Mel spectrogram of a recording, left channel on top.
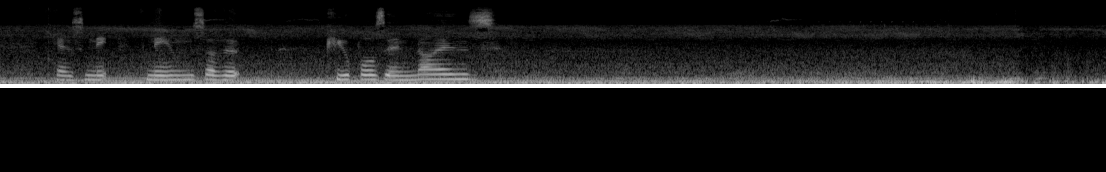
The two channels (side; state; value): right; silent; digital silence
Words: has names of the pupils and nuns.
